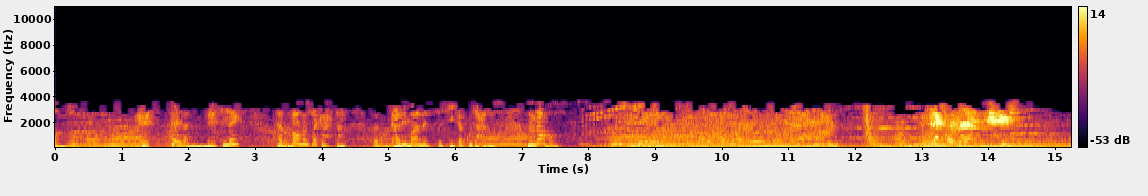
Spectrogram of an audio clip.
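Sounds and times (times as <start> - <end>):
car driving away: 0.0 - 1.2, 7.8 - 15.2
speech: 1.8 - 8.5.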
